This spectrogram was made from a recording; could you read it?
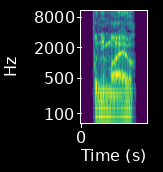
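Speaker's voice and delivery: gruff grunting with a lustful smile. The baron, told his choice is limited, answers with a grunt. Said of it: "буркнул барон и сладострастно улыбнулся".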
